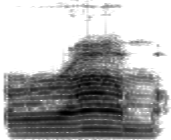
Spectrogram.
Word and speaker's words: Ram: The color here is a bright yellow, a deep golden yellow, and the sound is Ram, R-A-M, and really let that R sound out.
